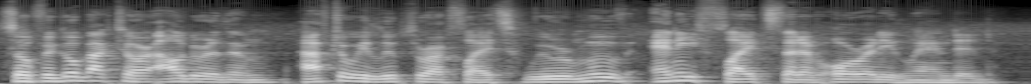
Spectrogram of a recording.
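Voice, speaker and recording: A man's voice: medium pitch, animated, fast. A man hosting a programming tutorial, explaining step by step in a conversational way.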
